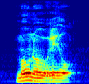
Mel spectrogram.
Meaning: monorail
- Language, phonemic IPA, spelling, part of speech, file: Dutch, /ˈmoːnoːˌreːl/, monorail, noun, Nl-monorail.ogg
